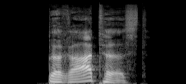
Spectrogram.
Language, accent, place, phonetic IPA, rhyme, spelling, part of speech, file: German, Germany, Berlin, [bəˈʁaːtəst], -aːtəst, beratest, verb, De-beratest.ogg
- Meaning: second-person singular subjunctive I of beraten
